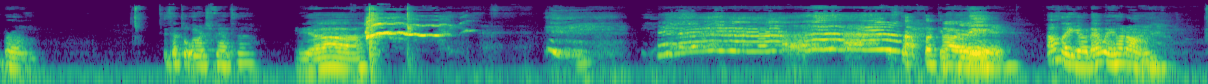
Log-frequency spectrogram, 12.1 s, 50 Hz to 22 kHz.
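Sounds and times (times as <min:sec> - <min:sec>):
woman squealing: 0:03.6 - 0:04.8, 0:06.6 - 0:09.9.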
